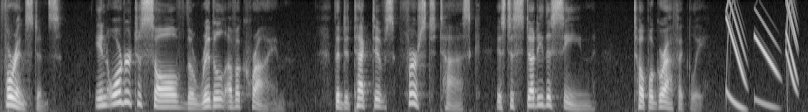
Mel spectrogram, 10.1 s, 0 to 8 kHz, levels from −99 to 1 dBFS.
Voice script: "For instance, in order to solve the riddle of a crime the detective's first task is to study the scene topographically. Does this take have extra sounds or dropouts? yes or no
yes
